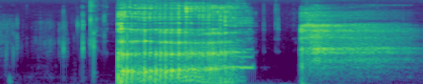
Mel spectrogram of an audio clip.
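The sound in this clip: A loud, rough, deliberate burp from a woman, preceded by small mouth clicks. The single drawn-out voiced belch lasts under a second and is followed by a shorter breathy exhale.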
